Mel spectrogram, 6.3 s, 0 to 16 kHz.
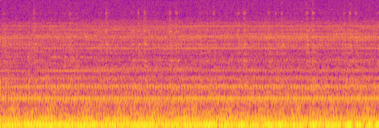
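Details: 2008 Goodman packaged heat pump, November, coil iced over, full 3–5 minute defrost cycle with steam: steady low hum over even rushing, no knocks; a dinging noise was traced to a loose fan grille; normal defrost.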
